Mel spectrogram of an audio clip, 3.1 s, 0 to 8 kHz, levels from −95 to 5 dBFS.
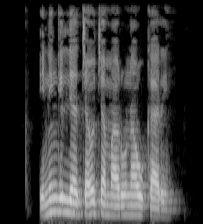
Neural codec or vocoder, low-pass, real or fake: none; 7.2 kHz; real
